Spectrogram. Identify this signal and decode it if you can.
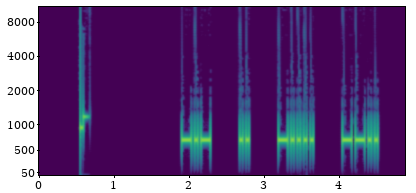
Morse code, heard as a keyed tone, about 28 wpm, spaced as for 16 wpm, 700 Hz. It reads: KI6Z
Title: USA Call Signs - 6 Characters - 3x Character Spacing - 28wpm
